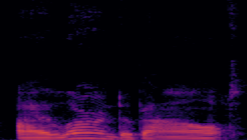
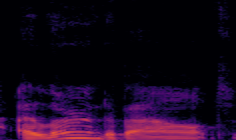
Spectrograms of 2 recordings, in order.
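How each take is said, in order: Both takes have the same delivery.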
